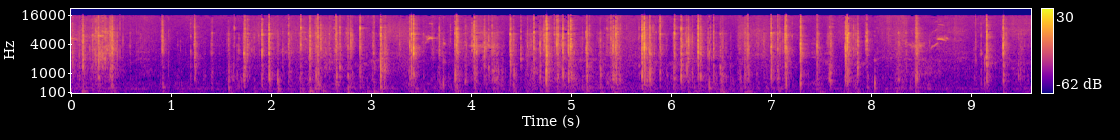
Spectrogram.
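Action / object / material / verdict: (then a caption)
tap / mechanical computer keyboard with plastic keycaps / plastic / none. Long nails type on a black mechanical computer keyboard with plastic keycaps, and by the end one hand is lifted while the other keeps typing. The clip is a quick, irregular stream of sharp, bright plastic clicks with almost no low end. Each click dies away almost instantly against a faint background hiss.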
